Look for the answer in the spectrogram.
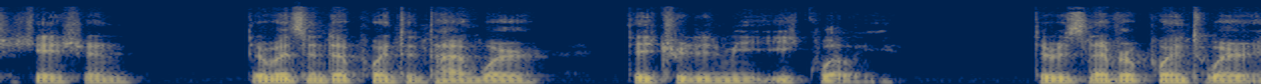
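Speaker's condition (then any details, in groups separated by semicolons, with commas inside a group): Cerebral palsy; present from birth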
